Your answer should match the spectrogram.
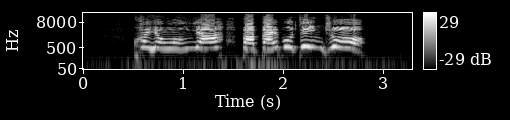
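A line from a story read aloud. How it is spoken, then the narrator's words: Loud shouting. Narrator (Chinese): 白姑娘大声喊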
